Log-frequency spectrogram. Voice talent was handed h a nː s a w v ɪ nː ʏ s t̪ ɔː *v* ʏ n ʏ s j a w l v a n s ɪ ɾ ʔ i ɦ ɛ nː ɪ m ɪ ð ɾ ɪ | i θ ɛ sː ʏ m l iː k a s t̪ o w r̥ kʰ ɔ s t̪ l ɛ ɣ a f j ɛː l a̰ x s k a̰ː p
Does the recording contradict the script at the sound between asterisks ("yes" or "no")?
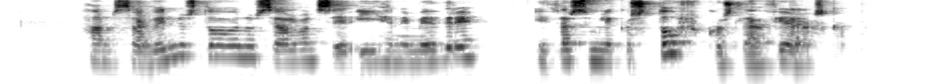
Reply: no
